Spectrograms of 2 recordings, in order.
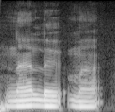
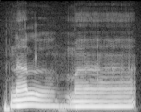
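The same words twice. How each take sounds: First: "nal, ma" with L bouncing into "le"; wrongly bounced L. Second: "Nal ma" with a clean L, no bounce; clear L. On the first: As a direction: add a small schwa after L: "na-le-ma". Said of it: "gak boleh". ("nal, ma" dengan bunyi L memantul) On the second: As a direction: say "Nal" cleanly, straight into long "ma". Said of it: "Tapi harus jelas". ("Nal ma" dengan L dibaca jelas) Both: Shown as a demonstration.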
